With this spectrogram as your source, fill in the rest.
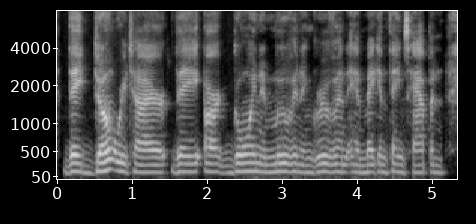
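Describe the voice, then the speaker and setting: A man with a fairly high pitch, flat monotone intonation, a fairly slow pace and hardly any pauses. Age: 60s. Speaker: business talk show host. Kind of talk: live-streamed talk show monologue. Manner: casual, with frequent fillers.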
